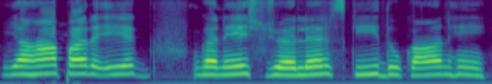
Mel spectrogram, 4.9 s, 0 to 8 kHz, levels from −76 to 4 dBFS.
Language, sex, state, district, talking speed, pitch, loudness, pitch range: Hindi, female, Madhya Pradesh, Bhopal, 95 wpm, 240 Hz, -12 LUFS, 230-255 Hz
